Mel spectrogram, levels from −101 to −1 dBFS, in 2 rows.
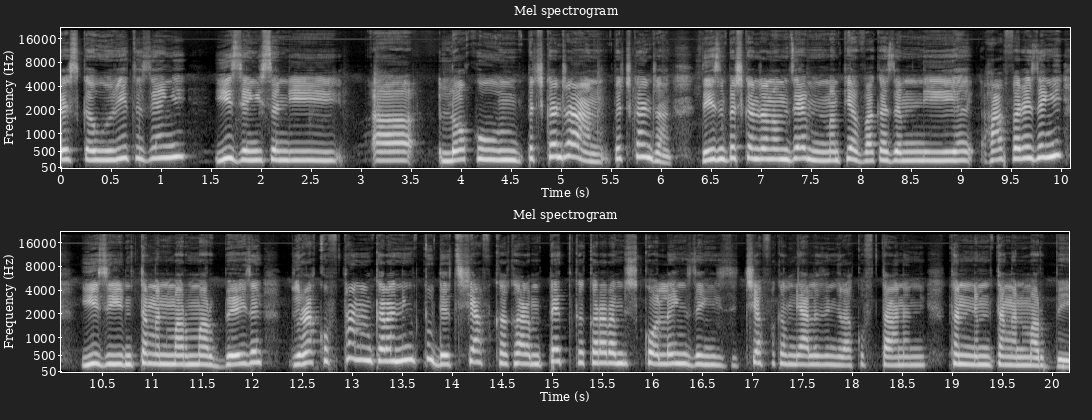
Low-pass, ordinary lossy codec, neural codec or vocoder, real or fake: none; none; none; real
